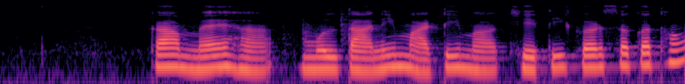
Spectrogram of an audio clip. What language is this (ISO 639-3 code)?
hne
